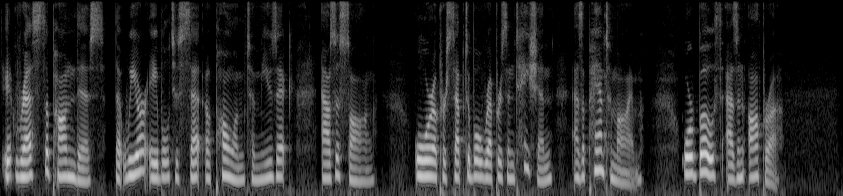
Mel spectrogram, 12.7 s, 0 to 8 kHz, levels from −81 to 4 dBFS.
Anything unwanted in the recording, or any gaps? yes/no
no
